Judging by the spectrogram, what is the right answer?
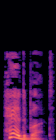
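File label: "headbutt", British English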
